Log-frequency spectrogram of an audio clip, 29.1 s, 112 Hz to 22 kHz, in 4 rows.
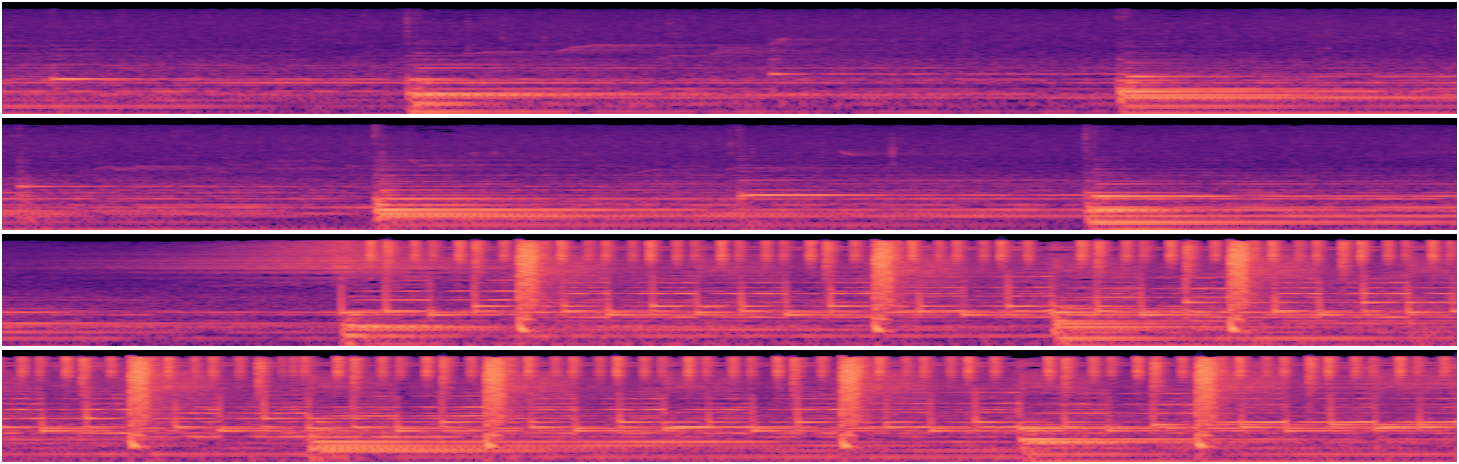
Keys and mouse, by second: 0.0 shift+middle drag, 0.5 click, 0.6 Tab, 1.5 middle click, 2.1 shift+middle click, 2.7 middle click, 3.6 shift+middle click, 4.0 middle click, 4.5 click, 4.7 alt+click, 5.0 ctrl+e, 5.6-8.6 typing, 6.0 middle click, 11.1 a, 11.4-14.4 middle drag, 15.1 middle click, 16.2 shift+middle click, 17.9 alt+click, 18.3 ctrl+e, 19.0 a, 20.3 a, 20.6 u, 21.0 a, 23.5-25.6 middle drag, 26.4 ctrl+z, 26.6 ctrl+z, 28.3 ctrl+z.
